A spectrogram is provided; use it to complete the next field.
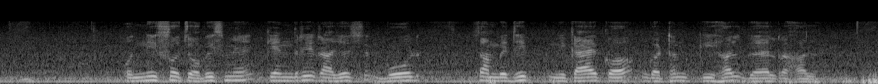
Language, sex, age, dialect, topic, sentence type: Bhojpuri, male, 60-100, Western, banking, statement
